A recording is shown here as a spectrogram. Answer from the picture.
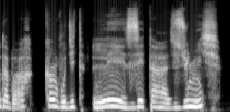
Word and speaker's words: États-Unis: C'est en fait la liaison. La liaison est invisible mais indispensable. Donc ici, tout d'abord quand vous dites les États-Unis à retenir que vous allez avoir deux aides.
